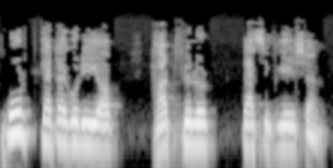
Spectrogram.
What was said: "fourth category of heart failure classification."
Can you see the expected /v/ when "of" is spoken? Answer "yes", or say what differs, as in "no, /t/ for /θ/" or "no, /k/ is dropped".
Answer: no, /b/ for /v/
